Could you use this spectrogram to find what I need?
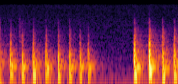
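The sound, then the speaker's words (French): Knocking on a door in quick, evenly spaced raps: a run of about eight knocks, a short pause, then another fast run of several more, crisp and fairly faint, with no voices. “L'on frappe à la porte.”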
